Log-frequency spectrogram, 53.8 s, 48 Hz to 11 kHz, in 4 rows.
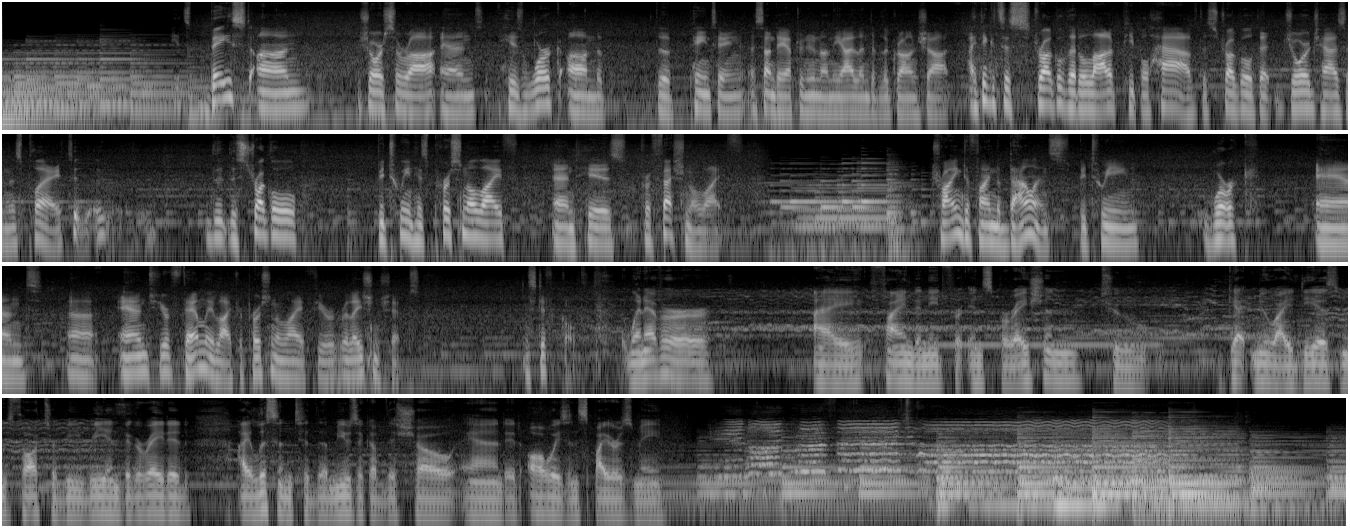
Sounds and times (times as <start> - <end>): Soundtrack music: 0.0 - 3.0, 21.0 - 23.8, 31.8 - 41.8, 47.2 - 53.8
Speech: 1.7 - 6.0, 6.6 - 14.6, 15.5 - 16.4, 17.2 - 20.8, 22.8 - 24.8, 25.5 - 26.0, 26.6 - 31.1, 32.2 - 34.0, 35.0 - 38.4, 39.2 - 47.0.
